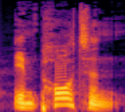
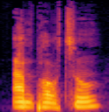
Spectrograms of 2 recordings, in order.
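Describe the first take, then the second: First: The stress is on the second syllable. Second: The stress is on the last syllable. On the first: The speaker calls it right. "in English, the stress is on the second syllable" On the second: The speaker calls it wrong. "that would be"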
